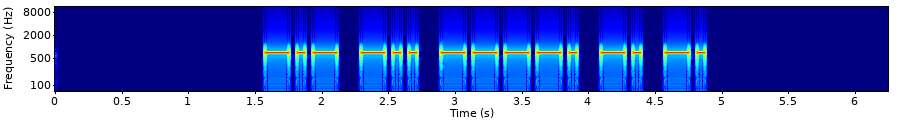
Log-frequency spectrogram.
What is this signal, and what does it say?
Morse code, heard as a keyed tone, about 21 wpm, 700 Hz. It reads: KD9NN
